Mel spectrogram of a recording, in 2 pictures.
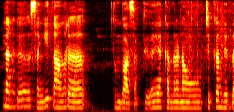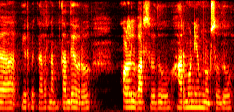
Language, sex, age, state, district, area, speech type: Kannada, female, 45-60, Karnataka, Chikkaballapur, rural, spontaneous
